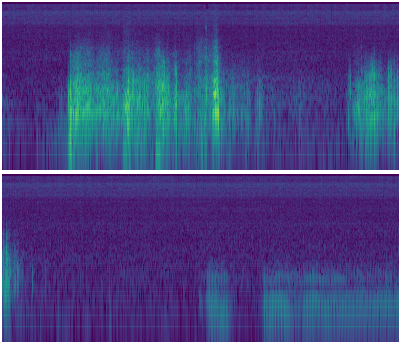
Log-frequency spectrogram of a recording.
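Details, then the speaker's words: Sleeping female dog snores loudly and slowly, with rough, fluttering breathing noises in uneven bursts; she does not wake and seems to be dreaming: snoring. "actually start this video because I want you to hear how loud my dog is and slow. That is not me, that is the dog."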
